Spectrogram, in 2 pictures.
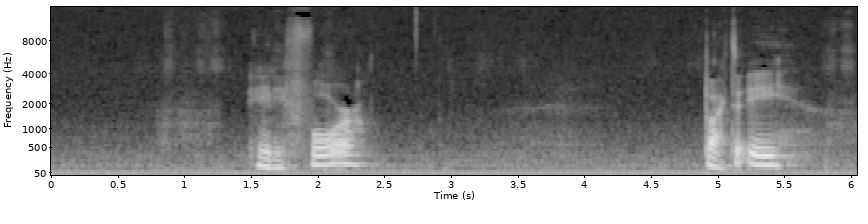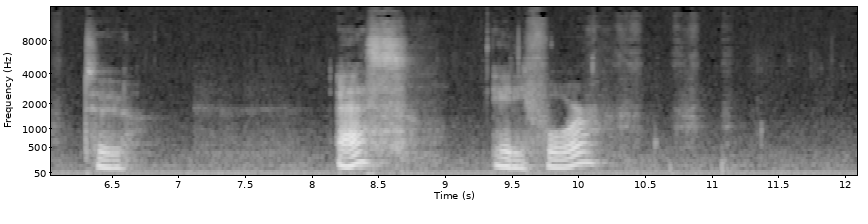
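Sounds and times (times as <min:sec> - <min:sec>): marker writing on paper: 0:10.1 - 0:11.3.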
